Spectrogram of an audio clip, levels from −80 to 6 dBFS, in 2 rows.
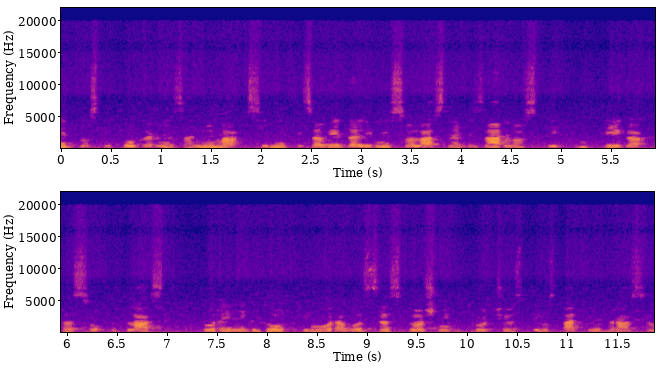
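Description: Throughout the clip, the noise suppressor pulls bands it judges to be steady noise down by about 21 dB frame by frame, working against room noise only about 9 dB below the speech. These noise suppressor artifacts leave a residue that dips between phrases and swells under them.

The suppressor also mistakes parts of the speech for noise, turning them down by up to about 22 dB at 0.07–1.41 s, 1.6–2.91 s, 3.11–3.5 s, 3.72–6.63 s, 6.82–6.99 s, 7.35–8.02 s and 8.18 s to the end. This speech cut by the noise suppressor leaves the affected parts of the speech swallowed and faint.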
